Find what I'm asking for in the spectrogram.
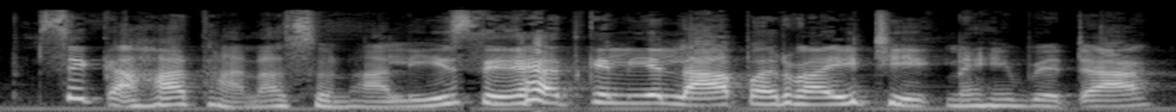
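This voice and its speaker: A woman voicing a worried, caring middle-aged mother who gently scolds her grown daughter. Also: medium pitch, lively intonation, a little slow. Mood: soothing, scolding.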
